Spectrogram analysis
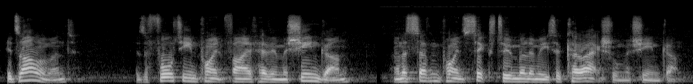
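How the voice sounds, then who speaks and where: A British man delivers scripted instructional narration for a military training film. His voice sits at a medium pitch. He speaks formally and matter-of-factly, setting out information in an orderly way. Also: lively intonation, normal speed. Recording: 1980s archive training film soundtrack.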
